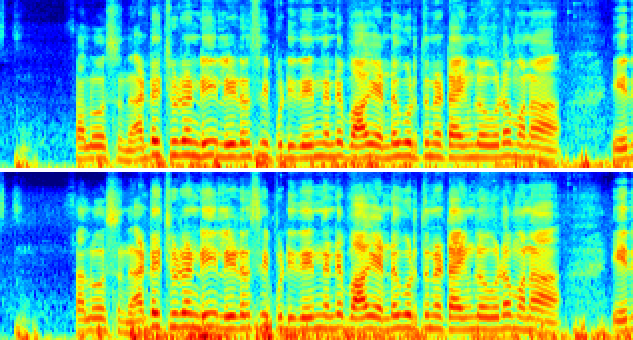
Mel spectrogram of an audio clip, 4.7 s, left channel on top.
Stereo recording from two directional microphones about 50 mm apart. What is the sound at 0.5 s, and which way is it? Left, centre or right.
Speech, right.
